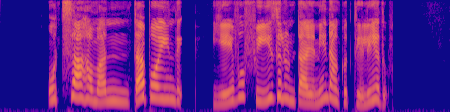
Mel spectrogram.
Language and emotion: Telugu, disgusted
